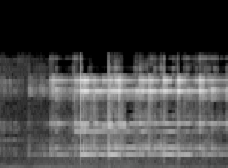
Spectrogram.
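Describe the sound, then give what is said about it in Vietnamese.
A small bell hanging overhead jingles in a light breeze blowing off a river, giving a few bright metallic tinkles over a faint steady ringing tone. “Gió từ mặt sông thổi nhẹ nhẹ, cái chuông treo ngay trên đầu Đạt nó kêu lên mấy tiếng leng keng leng keng”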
